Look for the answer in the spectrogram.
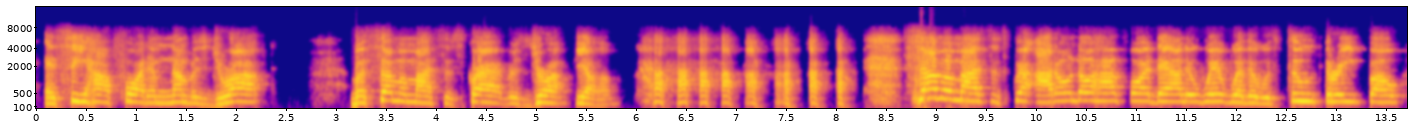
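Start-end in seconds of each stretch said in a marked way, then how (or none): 6.0-8.1 real laugh. Real, not acted. Laughs about subscribers dropping.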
